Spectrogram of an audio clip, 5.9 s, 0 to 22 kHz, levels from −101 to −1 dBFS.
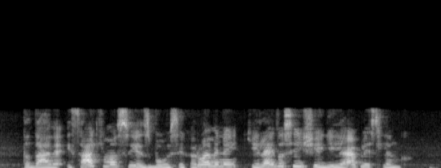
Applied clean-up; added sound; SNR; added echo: none; none; none; none.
